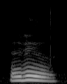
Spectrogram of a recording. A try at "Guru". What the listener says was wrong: Guru. There's a little emphasis on the G and then the Ru. Guru. So it's not Guru or Guru or Guru, but Guru. So it's G, one beat, Ru, two beats. Guru.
